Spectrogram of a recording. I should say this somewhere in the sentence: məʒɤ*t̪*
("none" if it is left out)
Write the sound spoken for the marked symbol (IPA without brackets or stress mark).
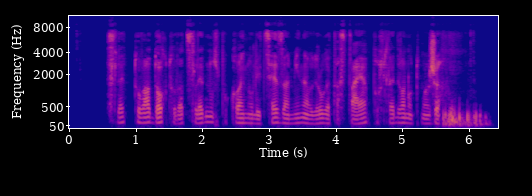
none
